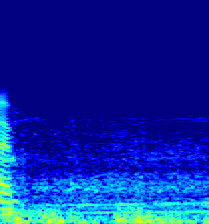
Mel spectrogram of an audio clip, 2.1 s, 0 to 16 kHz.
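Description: Kawasaki Versys 650's parallel-twin engine running steadily at road speed, a low, even rumble mixed with wind and tyre noise.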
